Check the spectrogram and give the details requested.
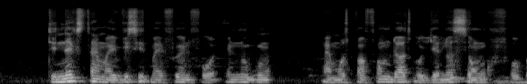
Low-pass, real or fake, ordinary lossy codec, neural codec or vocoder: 14.4 kHz; fake; none; autoencoder, 48 kHz, 128 numbers a frame, DAC-VAE, trained on Japanese speech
